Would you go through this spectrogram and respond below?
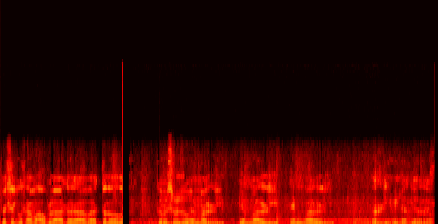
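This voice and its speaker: A man's voice: low-pitched, animated, normal speed, dull audio, a crowd in the background. A middle-aged man in a casual, rambling monologue, insistent and disjointed, repeating himself, speaking close into a phone.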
